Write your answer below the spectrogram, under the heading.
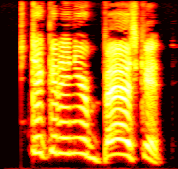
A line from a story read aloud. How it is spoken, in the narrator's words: yelled Merritt, in a delight that showed how hard he was pulling for the gate money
